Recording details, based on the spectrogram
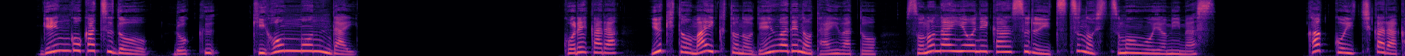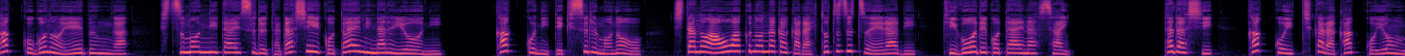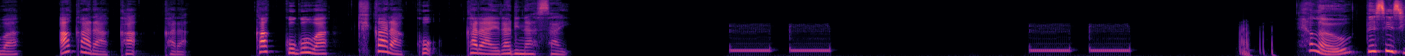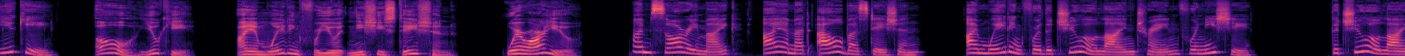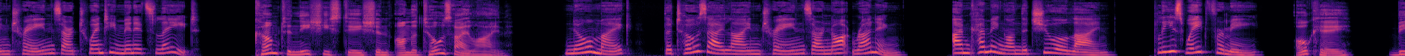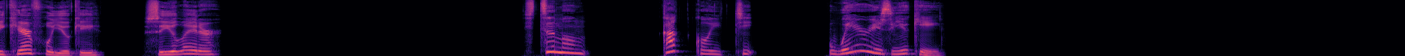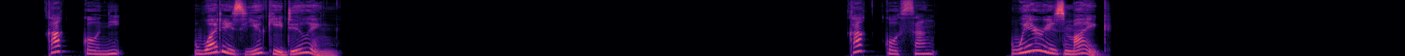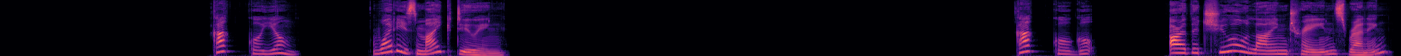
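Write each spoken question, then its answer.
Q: Where is Yuki?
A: At Aoba Station.

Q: What is Yuki doing?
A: She is waiting for the Chuo Line train for Nishi.

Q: Where is Mike?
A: At Nishi Station.

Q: What is Mike doing?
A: He is waiting for Yuki.

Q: Are the Chuo Line trains running?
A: Yes, they are (but 20 minutes late).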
